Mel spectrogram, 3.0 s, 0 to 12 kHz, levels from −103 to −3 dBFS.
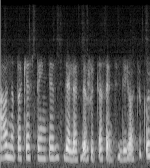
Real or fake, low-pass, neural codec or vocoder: real; 10.8 kHz; none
